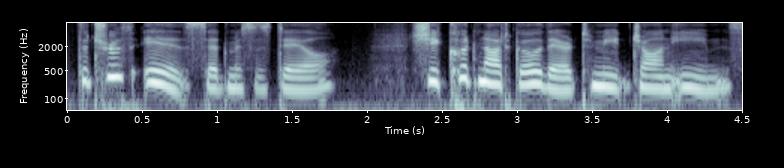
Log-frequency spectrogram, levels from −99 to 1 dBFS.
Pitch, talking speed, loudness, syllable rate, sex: 210 Hz, 200 wpm, -17 LUFS, 4.5 syllables/s, female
